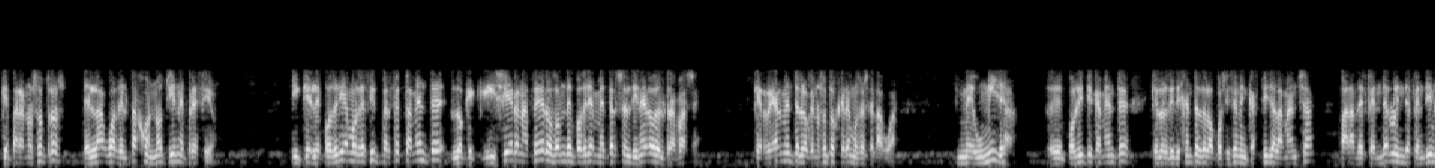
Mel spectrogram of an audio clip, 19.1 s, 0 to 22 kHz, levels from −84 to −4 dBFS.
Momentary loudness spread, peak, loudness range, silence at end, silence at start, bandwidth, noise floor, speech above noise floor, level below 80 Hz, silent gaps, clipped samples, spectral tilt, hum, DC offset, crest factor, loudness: 8 LU; -2 dBFS; 3 LU; 0 s; 0 s; 4.1 kHz; -59 dBFS; 42 dB; -62 dBFS; 13.58-13.64 s; under 0.1%; -3 dB/octave; none; under 0.1%; 16 dB; -17 LUFS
